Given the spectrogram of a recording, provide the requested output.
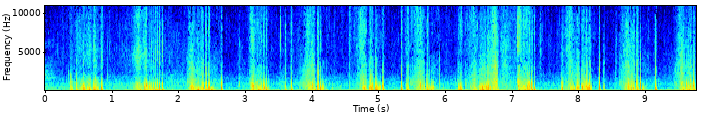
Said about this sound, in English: Whoa, listen to the crunch on this snow.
